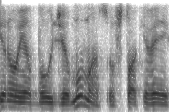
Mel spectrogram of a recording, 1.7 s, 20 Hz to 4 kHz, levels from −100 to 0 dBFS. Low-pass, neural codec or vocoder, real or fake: 3.6 kHz; none; real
